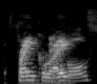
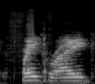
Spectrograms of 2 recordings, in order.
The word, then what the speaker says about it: Frank Reich: I mean, we've seen it with uh Frank Wright. Nick Fos, but he actually Frank Reich.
